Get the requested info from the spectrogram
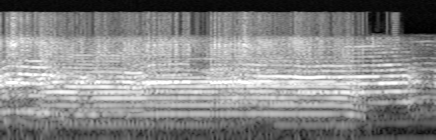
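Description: Several children's voices in one long, high-pitched, drawn-out shout held steady for almost two seconds, breaking off near the end.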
